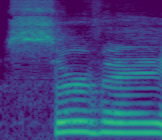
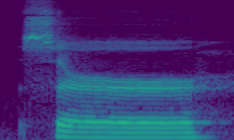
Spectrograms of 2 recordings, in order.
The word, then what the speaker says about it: survey: In the verb, I would say my ve is stressed and has that long clear vowel.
